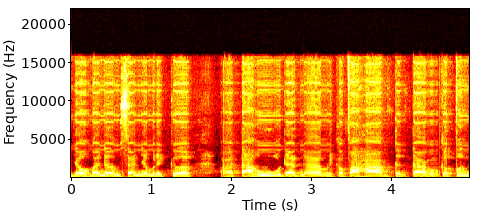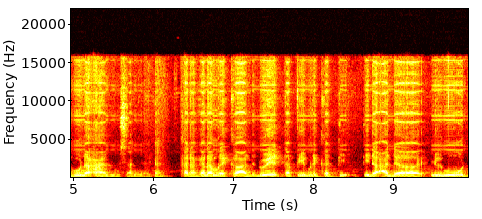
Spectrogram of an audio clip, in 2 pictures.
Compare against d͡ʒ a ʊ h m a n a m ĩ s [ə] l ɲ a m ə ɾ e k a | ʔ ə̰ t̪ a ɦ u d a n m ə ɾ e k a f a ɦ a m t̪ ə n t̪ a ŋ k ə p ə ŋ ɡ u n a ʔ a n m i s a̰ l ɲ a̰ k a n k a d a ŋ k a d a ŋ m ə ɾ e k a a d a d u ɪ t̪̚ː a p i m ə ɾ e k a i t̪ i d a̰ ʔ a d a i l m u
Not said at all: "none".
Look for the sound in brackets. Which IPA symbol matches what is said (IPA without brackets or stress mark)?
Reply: a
